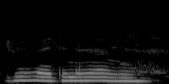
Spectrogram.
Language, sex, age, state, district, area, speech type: Bodo, female, 45-60, Assam, Chirang, rural, spontaneous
